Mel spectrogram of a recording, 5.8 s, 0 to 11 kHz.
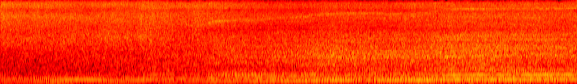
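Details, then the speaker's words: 2007 Sea-Doo RXT supercharged jet ski on water test: steady low engine drone rising with throttle, rough churning note beneath; brand new prop, but pump wear ring scored, pump rebuild needed. "Brand new prop. Wear ring got scored because that sounds terrible. Pump rebuild."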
